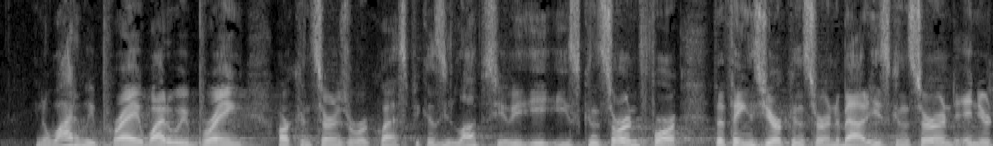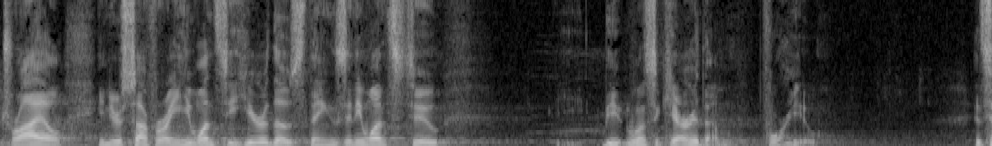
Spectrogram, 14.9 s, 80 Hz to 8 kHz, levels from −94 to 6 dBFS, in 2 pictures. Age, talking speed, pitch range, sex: 40-59, 215 wpm, 115-145 Hz, male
